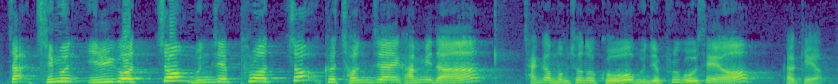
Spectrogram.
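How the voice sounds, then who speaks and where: A male teacher records a lesson with a bright, high voice that leaps up and down as he talks. He keeps checking in with his students through quick questions and answers them himself. Now and then he acts out a short quoted line in a sharper, raised voice. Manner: lively, explains by asking the class and answering. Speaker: Korean language teacher. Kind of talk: recorded online lecture.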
